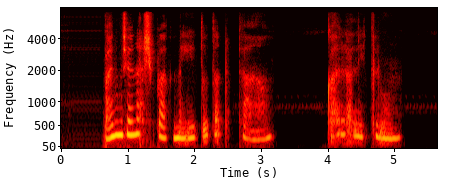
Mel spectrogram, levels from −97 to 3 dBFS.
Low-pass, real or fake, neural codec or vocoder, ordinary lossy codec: 7.2 kHz; fake; codec, 16 kHz in and 24 kHz out, 0.8 kbps, FocalCodec, streaming, 65536 codes; MP3, 48 kbps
